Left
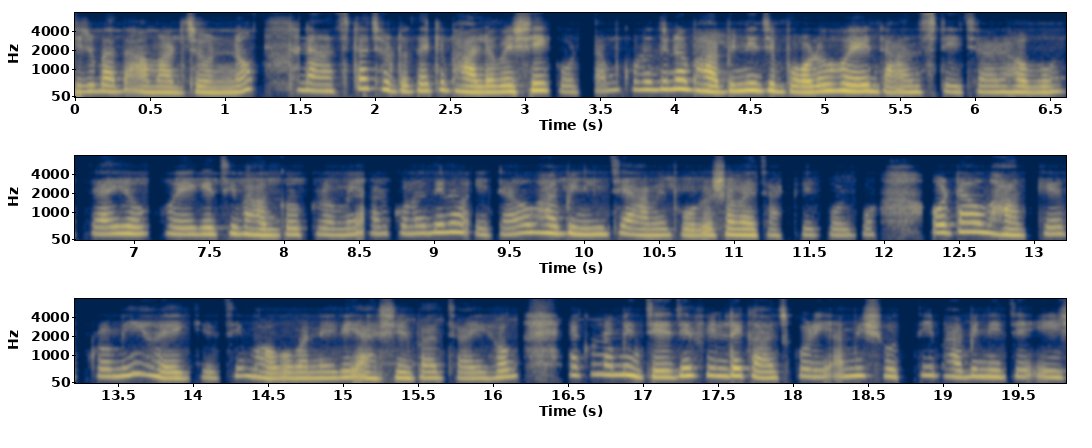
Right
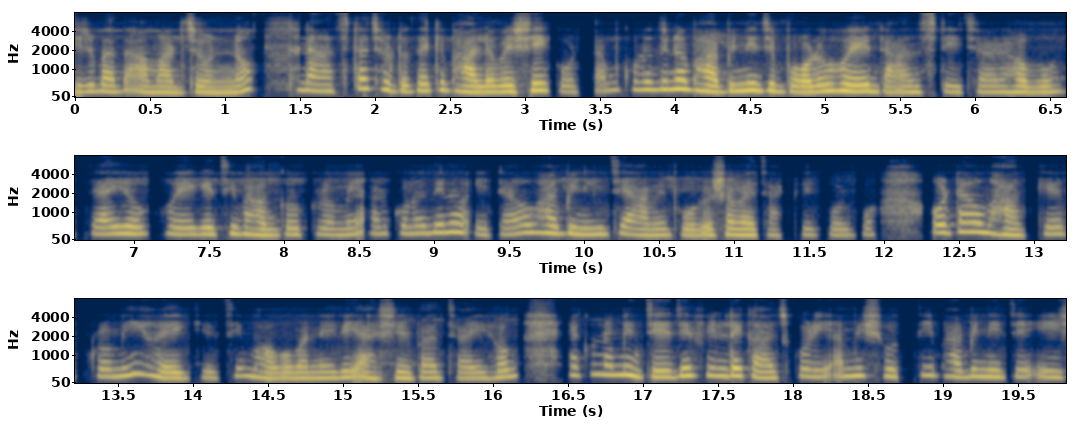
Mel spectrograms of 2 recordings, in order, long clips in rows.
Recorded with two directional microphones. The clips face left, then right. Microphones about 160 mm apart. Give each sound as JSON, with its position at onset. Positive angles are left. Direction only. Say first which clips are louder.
{"t": 0.0, "sound": "speech", "louder": "right 4 dB", "side_deg": -50}
{"t": 12.3, "sound": "speech", "louder": "right 4 dB", "side_deg": -50}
